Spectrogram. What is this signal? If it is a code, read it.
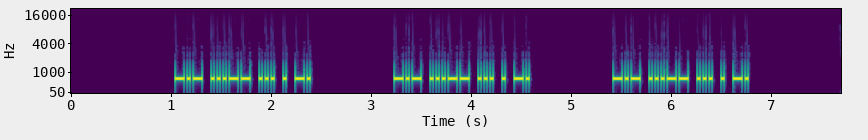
Morse code, heard as a keyed tone, about 40 wpm, 700 Hz. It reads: K3SEN K3SEN K3SEN
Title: Call Signs Repeated 2x - 40wpm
